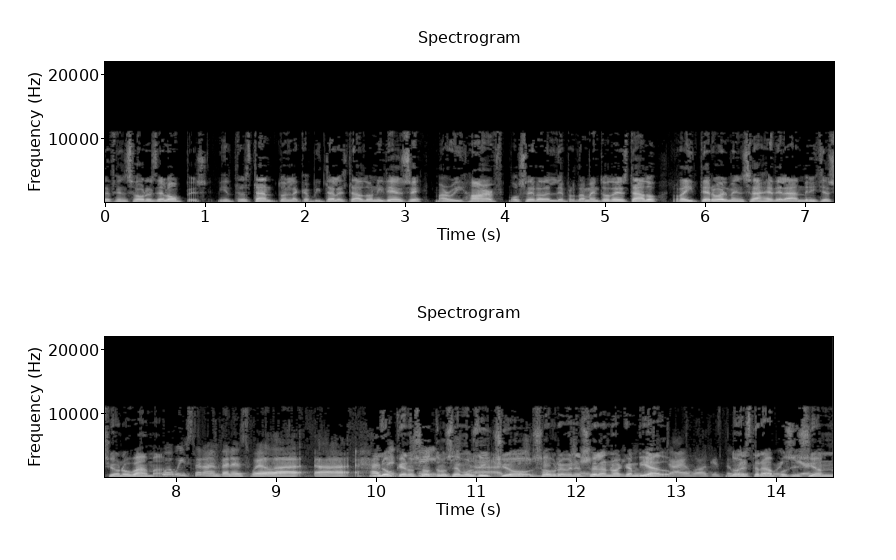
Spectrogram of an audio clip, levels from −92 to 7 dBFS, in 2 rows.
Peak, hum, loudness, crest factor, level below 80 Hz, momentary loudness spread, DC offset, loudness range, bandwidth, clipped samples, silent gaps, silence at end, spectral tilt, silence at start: -4 dBFS; none; -21 LUFS; 16 dB; -56 dBFS; 8 LU; under 0.1%; 4 LU; 11.5 kHz; under 0.1%; none; 0 s; -5.5 dB/octave; 0 s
